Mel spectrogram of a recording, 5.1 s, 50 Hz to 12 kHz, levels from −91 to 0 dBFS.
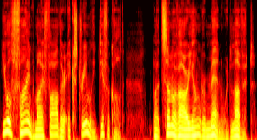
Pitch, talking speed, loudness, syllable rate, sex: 130 Hz, 185 wpm, -18 LUFS, 5.1 syllables/s, male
